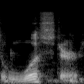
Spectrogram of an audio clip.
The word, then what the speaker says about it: Worcester: You know how they pronounce that in the East Coast? Worcester. That's it.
